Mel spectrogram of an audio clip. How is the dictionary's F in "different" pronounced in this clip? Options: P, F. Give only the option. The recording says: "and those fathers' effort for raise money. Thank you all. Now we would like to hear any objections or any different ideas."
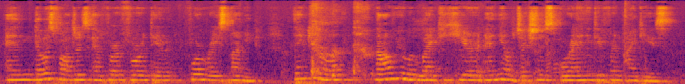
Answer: F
